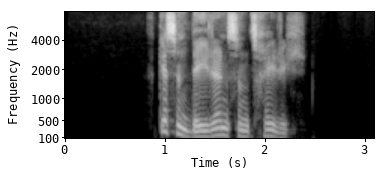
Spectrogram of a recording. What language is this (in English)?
Kabyle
